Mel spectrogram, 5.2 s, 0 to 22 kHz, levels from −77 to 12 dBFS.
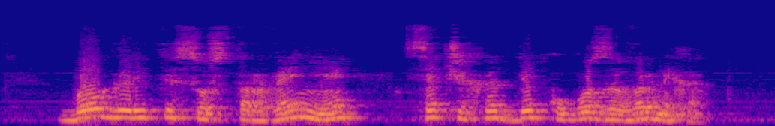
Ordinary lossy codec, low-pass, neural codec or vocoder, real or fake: AAC, 32 kbps; 10.8 kHz; none; real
